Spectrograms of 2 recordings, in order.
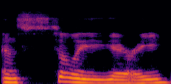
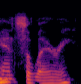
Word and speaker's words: ancillary: And I can't always pronounce ansilary or whatever it is. Um ancillary. There you go.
